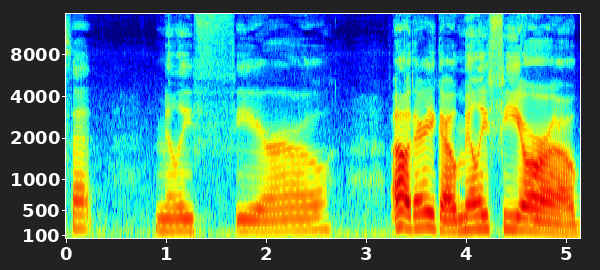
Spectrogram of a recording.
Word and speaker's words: Millefiori: How do I pronounce that? Millefiori.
